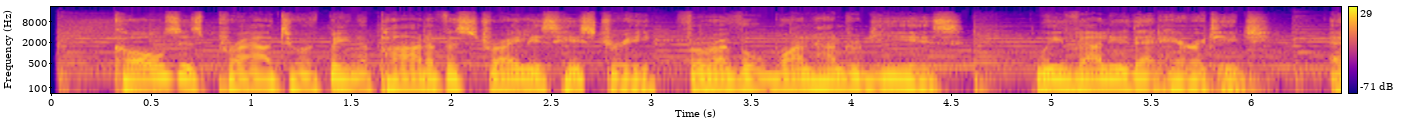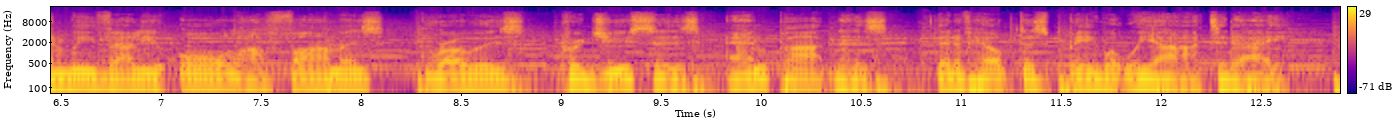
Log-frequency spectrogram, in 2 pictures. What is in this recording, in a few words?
Corporate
